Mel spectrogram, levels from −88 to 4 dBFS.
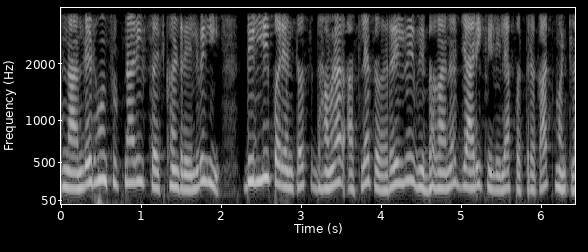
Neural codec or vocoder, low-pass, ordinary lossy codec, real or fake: codec, 16 kHz, 8 kbps, FreqCodec, larger model; 3.6 kHz; none; fake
